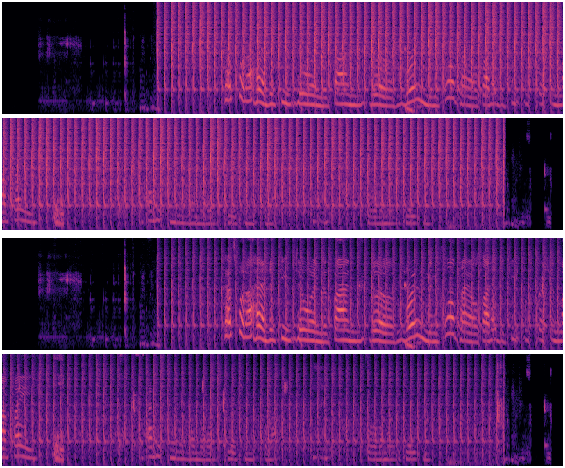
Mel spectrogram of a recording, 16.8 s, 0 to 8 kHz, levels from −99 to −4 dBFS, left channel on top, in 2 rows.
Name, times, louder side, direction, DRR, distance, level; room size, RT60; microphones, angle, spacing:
voice 1, 0.5-1.1 2.1-2.4 6.0-6.1 9.2-9.3 10.2-10.6 13.1-13.5 15.1-16.6, right 4 dB, 30° right, 1.6 m, -53 dB
sound 1, 2.3-16.0, left 10 dB, 50° left, 1.4 m, -40 dB
voice 2, 3.3-9.0, right 3 dB, 85° right, 5.1 m, -42 dB
voice 3, 10.6-12.9 13.8-14.9, right 2 dB, 55° right, 2.9 m, -55 dB
head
